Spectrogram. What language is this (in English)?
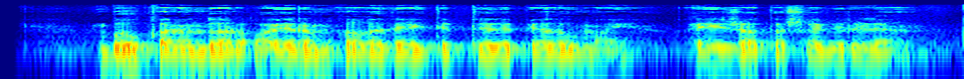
Bashkir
